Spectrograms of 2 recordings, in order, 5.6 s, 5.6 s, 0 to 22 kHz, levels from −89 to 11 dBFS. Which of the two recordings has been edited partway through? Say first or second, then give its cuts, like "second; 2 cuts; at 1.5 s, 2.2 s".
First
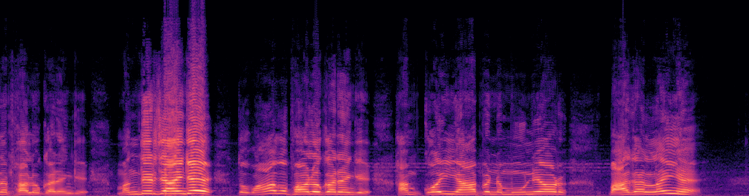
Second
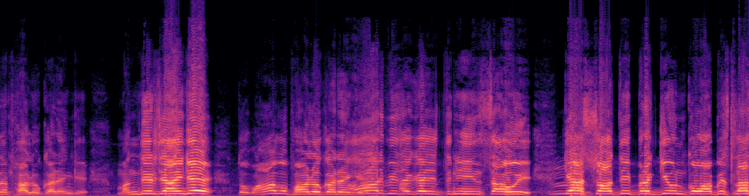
second; 1 cut; at 2.9 s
